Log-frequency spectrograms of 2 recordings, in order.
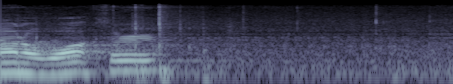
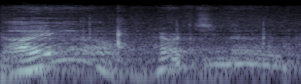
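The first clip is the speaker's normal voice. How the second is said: hillbilly voice; 9 semitones higher than usual. Pretend. Playful hillbilly back-and-forth.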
